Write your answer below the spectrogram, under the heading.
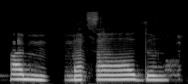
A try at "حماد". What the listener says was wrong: হা উচ্চারণটা হচ্ছে না, হা উচ্চারণটা পারফেক্ট করবেন, বাতাস বের হবে, হ্যাঁ এরকম ভাবে উচ্চারণ করবেন।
